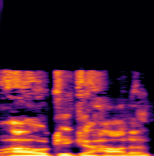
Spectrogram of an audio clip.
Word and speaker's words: Aokigahara: Aokigahara? Oh, Aokigahara, Sea of Trees.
